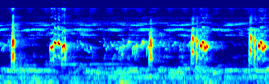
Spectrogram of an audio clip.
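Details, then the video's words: Sooty-headed bulbul decoy bird singing to lure wild bulbuls: single sharp chirps alternating with quick bubbly phrases of three or four rising and falling whistles, spaced about a second apart, faint high hum behind. "suara burung KUTILANG PIKAT gacor/suara PIKAT KUTILANG gacor memanggil kutilang liar"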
